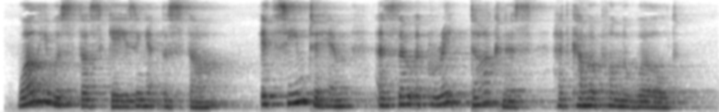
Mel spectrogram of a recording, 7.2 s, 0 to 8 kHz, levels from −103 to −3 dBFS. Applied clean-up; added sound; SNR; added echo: none; none; none; reverberation time 0.8 s.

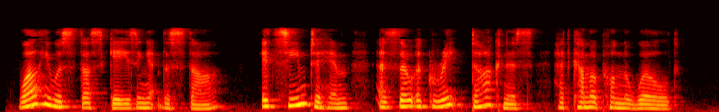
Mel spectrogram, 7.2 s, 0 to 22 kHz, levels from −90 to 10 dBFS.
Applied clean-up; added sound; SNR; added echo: none; none; none; none.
